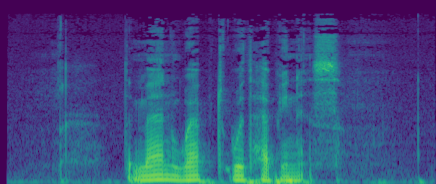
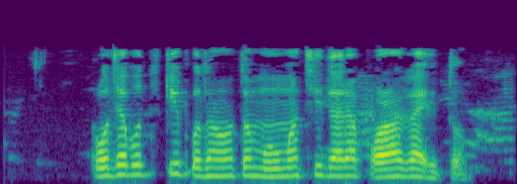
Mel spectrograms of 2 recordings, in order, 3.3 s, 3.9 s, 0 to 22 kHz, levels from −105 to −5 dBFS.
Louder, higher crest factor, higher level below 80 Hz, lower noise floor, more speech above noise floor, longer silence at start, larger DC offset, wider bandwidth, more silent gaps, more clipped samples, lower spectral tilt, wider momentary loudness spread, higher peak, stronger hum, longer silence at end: second, -29 LUFS vs -21 LUFS; about the same, 20 dB vs 20 dB; first, -42 dBFS vs -62 dBFS; about the same, -56 dBFS vs -55 dBFS; second, 28 dB vs 34 dB; second, 0.45 s vs 0.7 s; neither; first, 14.5 kHz vs 7.8 kHz; neither; neither; first, -6.5 dB/octave vs -4 dB/octave; about the same, 8 LU vs 8 LU; second, -12 dBFS vs -2 dBFS; neither; about the same, 0.1 s vs 0.05 s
